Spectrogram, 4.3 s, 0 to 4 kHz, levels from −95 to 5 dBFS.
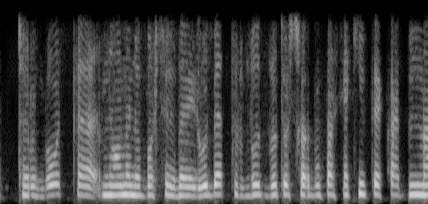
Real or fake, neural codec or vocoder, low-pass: fake; codec, 16 kHz, 1 kbps, X-Codec, HuBERT features, trained on general audio; 3.6 kHz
